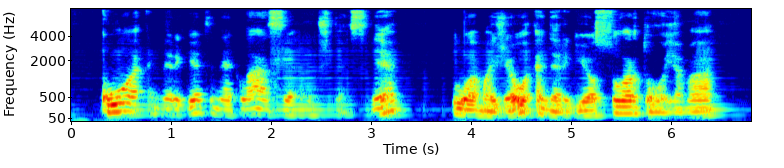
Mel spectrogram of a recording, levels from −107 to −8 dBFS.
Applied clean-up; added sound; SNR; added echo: neural mask model DeepFilterNet 3.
